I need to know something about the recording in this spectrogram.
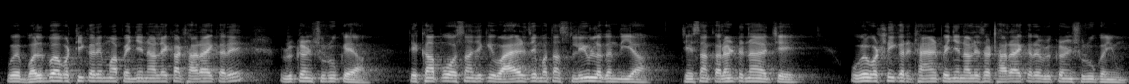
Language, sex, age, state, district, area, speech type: Sindhi, male, 45-60, Maharashtra, Thane, urban, spontaneous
